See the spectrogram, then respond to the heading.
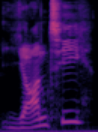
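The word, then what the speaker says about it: yuan-ti: posting that video that most people pronounce it Yonti. But you know what? In the Lands of Dimidium, they're called UNT.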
